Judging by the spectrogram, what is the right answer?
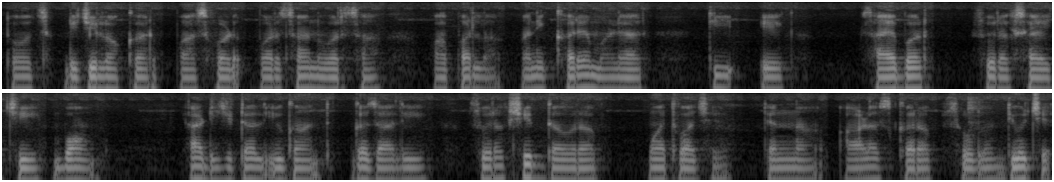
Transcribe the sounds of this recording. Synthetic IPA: t̪ɔt͡sɖid͡ʑilɔkəɾpasʋəɽʋəɾsãnʋəɾsa | ʋapəɾlaːñikʰəɾɛm̤əɭjaɾ | t̪iːek | sajbəɾ | suɾəkʂajt͡ɕibɔ̃mb | ɦjaɖid͡ʑiʈəljuɡãnt̪ɡəd͡zali | suɾəkʂit̪̚d̪əʋɾəp̚ | məɦət̪ʋat͡ɕet̪ɛnːaaɭəskəɾəp̚soɽuːnd̪iwt͡ɕe

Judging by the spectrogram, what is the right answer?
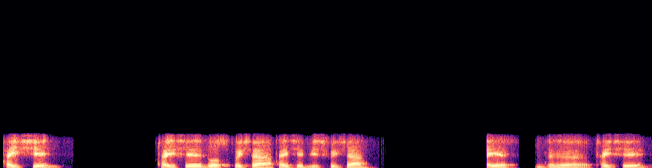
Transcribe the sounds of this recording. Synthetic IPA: tʰajse | tʰajsedɔspʰɯjsatʰajs̬ebispʰɯjsa | tʰajes | zŋtʰajse

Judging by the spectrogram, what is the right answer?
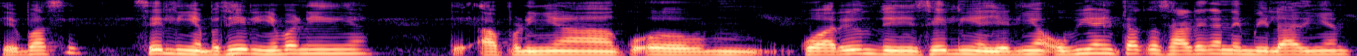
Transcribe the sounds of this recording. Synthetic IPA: t̪eːbəs | seːlijãːbət̪ʰeːɾɪjãːbəniːd̪ɪjãː | t̪ḛːʔaːpɳijãː | koaːɾẽːɦʊ̃nd̪ẽseːlijãːd͡ʒeːɽɪjãːʔoːbiːaːĩːt̪əksaːɽeːkənːẽːmɪlaːd̪ɪjãːn

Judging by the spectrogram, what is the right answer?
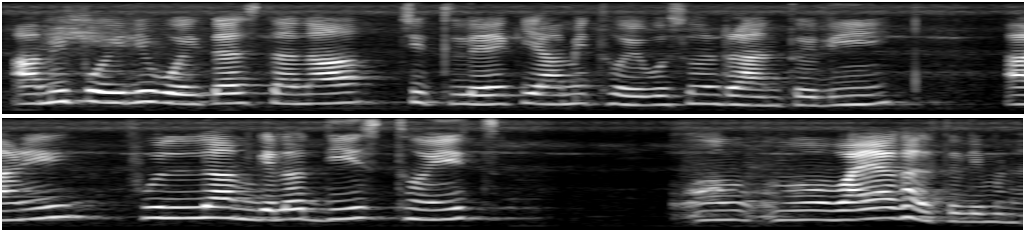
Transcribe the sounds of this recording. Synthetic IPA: amipəjlĩʋəjt̪ast̪anat͡ɕit̪lekiamit̪ʰə̃jʋəsuːnɾãnt̪lĩ | aɽ̃ifulːamɡelɔd̪iːst̪ʰə̃ĩt͡s | ʋajaɡʱalt̪lim̤əɳ̃

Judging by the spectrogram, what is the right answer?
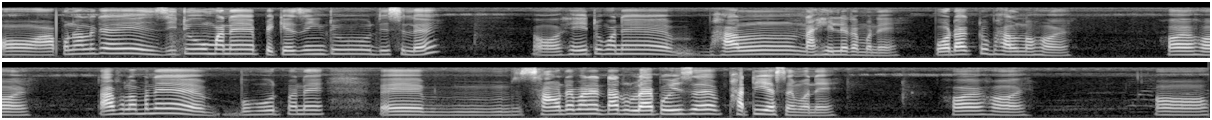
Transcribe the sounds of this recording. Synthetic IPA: ɔ̃apunalʊk̬ɛzitʊmanɛpɛkeziŋtʊdisilɛ | ɔxejtʊmanɛbʱalnaɦilɛtamanɛ | pɹɔdak̚tːʊbʱalnɔɦɔj | hɔjɦɔj | taɹpʰalɔtmanɛboɦutmanɛ | saʊ̃tɛmanɛtãtulajpoɹis̬ɛpʰatiasɛmanɛ | hɔjɦɔj | ɔ̃

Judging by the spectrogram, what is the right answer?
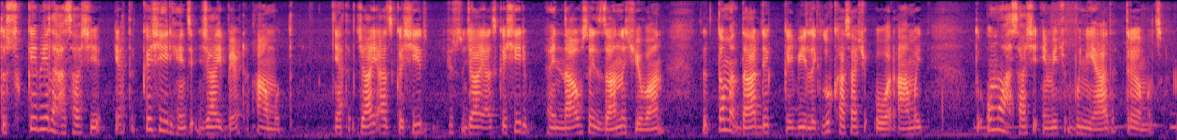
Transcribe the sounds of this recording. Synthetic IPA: t̪ɨsu̥kɐbiːlɦɐsaːt͡ʃʰijɐt̪ʰkɐʃiːɾʲɦɐnʲt͡sʲid͡ʒaːjbeʈʰaːmut̪ | jɐt̪ʰd͡ʒaːjʔɐ̰zkɐʃiːɾ | jusd͡ʒaːjɐzkɐʃiːɾʲ | ɦɐnaːwsɐt͡sʲzaːnɐt͡ʃʰjɐʋaːnt̪ɨt̪ɐmɐd̪aːɾd̪ɐkːɐbiːlɐkʲʰlukʰɐsaːt͡ʃʰioːɐɾaːmɐjt̪t̪ɨʔumoɦɐsaːt͡ʃʰiʔɐmit͡ʃʰubunjaːd̪t̪ɾɐːmɐ̰t͡s

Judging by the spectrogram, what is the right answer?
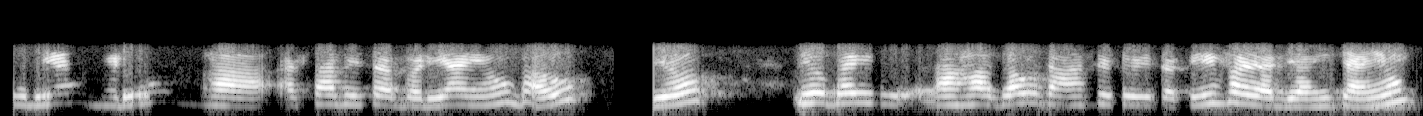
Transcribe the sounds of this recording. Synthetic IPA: bɐɽijãːmeɽu | ɦaːɐ̰sãbʱɪsɐbɐɽ̤ijaːɦijũbʱaːu | ɗijo | ɪɦoɓɐiɦãːbʱaːut̪ɐʋ̤ãkʰet̪ʰoːɾit̪ɐkliːfajaɗijaːnt͡ɕaːɦijũ

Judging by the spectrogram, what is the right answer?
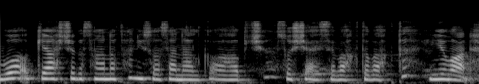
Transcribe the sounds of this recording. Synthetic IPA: ʋokʲjaːst͡ʃʰiɡɐsʰaːnɐt̪ʰɐnisɐsanɐlkaːbt͡ʃʰisuʃaːseʋɐkʰt̪ɨʋɐkʰt̪ɨjiʋaːn

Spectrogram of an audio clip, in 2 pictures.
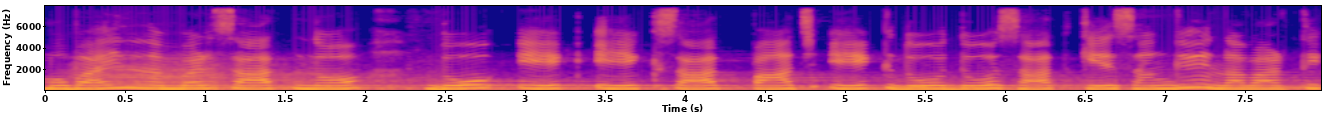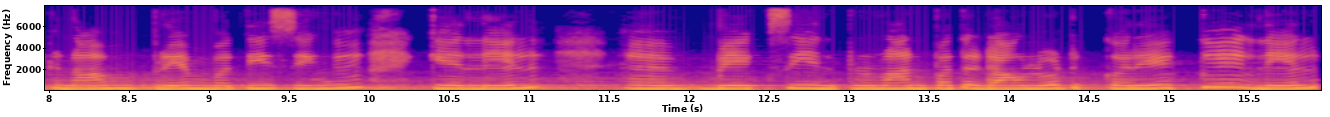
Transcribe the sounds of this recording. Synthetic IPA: moːbaːɪlnə̃mbəɾsaːt̪ʰnɔːd̪oːeːkeːksaːt̪̚ʰpãːt͡ʃeːkd̪oːd̪oːsaːt̪ʰkesə̃ŋɡlaːʋaːɾt̪ʰɪknaːmpɾeːmbət̪isɪ̃ŋɡkeleːl | beːksiːnpɾɐmaːnpət̪ɾəɖaːʊ̃nloːɖkəɾekleːl

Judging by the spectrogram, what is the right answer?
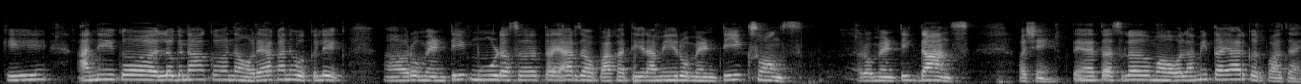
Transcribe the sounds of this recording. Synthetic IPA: ki | a̰nikləɡnaknəʋɾjakañiʋəklekɾomɛɳʈikmuɽəsət̪əjaɾd͡zawpakʰat̪iːɾamiɾomɛɳʈiksɔŋɡs | ɾomɛɳʈiːk̚ɖans | əɕɛ̰̃t̪ɛ̃t̪əsləməlamit̪əjaɾkəɾpad͡zaj

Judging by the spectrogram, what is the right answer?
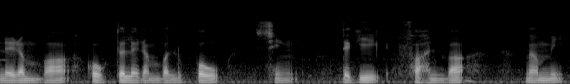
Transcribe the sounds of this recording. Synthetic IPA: lɐjɾɐmbɐkok̚tɐlɐjɾɐmbɐlupːɐw | siŋ | dɐɡipʰaɦɐnbɐ | ŋɐmːi

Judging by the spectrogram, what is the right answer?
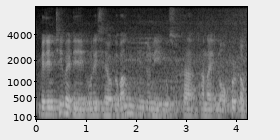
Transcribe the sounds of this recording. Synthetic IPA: biɾinʈʰibajdeuɾisewɡɯbaŋɦind̪unimɯsukʰahʰanaj̚lɔʔpʰuɾɖɔŋ

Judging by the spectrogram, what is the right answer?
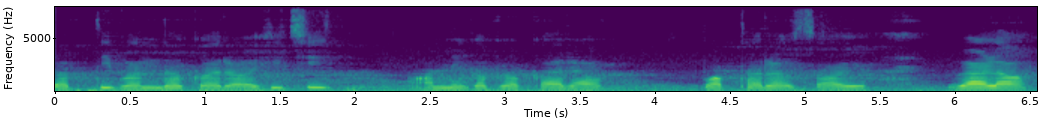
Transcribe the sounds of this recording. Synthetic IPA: ʌt̪ibʌnd̪ʱʌkɔɾʌɦit͡sʰi | ʌ̰nekɔpɾʌkaɾa | pʌt̪ʰːʌɾʌsʌj | baɭa

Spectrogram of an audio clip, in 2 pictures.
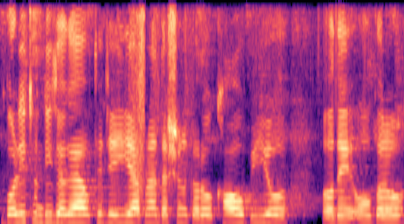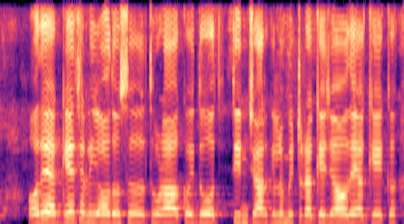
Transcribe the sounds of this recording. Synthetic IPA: bəɽiːʈʰəɳɖiːd͡ʒəɡaːɛːʊt̪ʰːeːd͡ʒəːiɛːəpɳãːd̪əɾʃənkəɾoːkʰaːoːpɪjoː | oːd̪eːoːkəɾoː | oːd̪eːəɡːeːt͡ʃəlɪjaod̪ʊst̪ʰoːɽaːkoːiːd̪oːt̪ɪnt͡ʃaːɾkɪloːmiːʈəɾəɡeːd͡ʒaːoːd̪eːəɡːeːɪk

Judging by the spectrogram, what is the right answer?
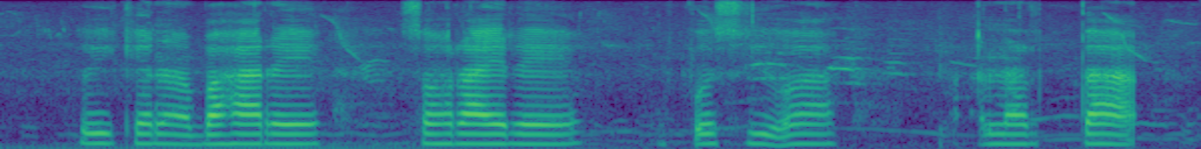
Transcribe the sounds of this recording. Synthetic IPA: ujkɛnabaɦaɾɛ | sɔɦɾajɾɛ | upəsujuʔa | anaɾt̪a

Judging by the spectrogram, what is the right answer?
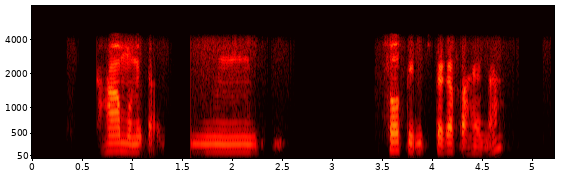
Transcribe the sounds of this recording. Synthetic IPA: ɦãmɔnika̰ʔ | sɔt̪iɾisʈakat̪aɦɛna

